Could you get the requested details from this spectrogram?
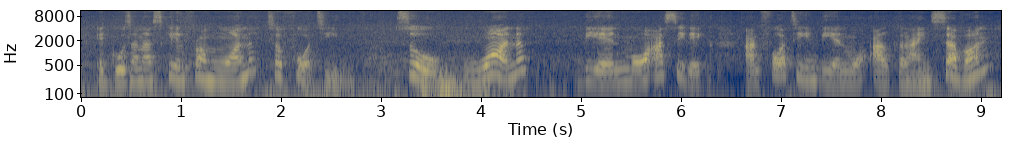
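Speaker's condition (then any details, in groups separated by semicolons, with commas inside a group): No condition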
